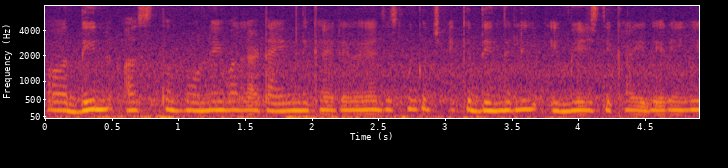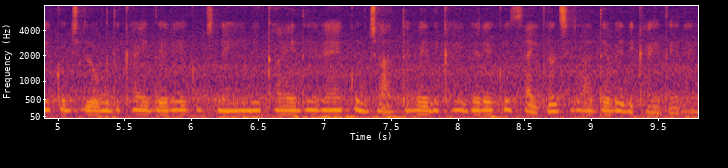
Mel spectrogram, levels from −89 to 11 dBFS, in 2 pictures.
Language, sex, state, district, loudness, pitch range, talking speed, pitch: Hindi, female, Jharkhand, Jamtara, -18 LUFS, 210-230 Hz, 275 wpm, 220 Hz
